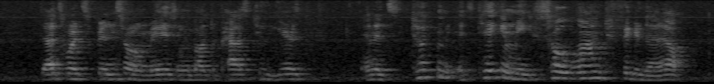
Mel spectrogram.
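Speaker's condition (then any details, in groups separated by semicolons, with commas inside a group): Cerebral palsy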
